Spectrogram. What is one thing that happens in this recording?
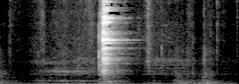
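A metal tool knocks sharply against a pipe.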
